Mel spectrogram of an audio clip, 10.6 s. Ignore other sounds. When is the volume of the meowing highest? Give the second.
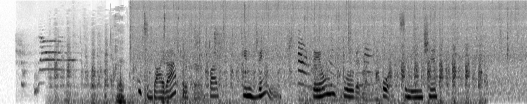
6 s.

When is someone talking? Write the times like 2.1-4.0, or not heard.
2.8-8.8.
